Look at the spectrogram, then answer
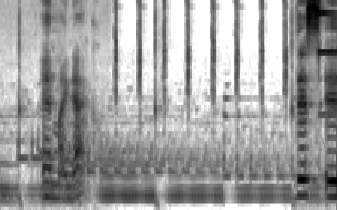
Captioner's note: clock ticking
